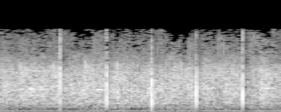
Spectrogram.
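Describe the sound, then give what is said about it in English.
A church audience claps hands in sustained applause of praise to the Lord during an evening service, a dense wash of clapping with a few sharper, louder claps standing out at roughly half-second intervals, as if keeping a beat. “Give the Lord a good hand clap of praise if you love Him.”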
